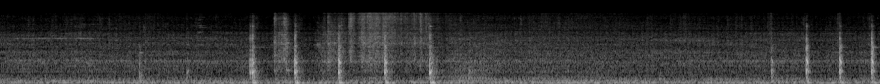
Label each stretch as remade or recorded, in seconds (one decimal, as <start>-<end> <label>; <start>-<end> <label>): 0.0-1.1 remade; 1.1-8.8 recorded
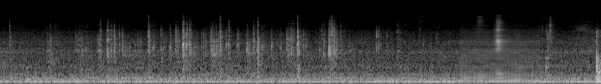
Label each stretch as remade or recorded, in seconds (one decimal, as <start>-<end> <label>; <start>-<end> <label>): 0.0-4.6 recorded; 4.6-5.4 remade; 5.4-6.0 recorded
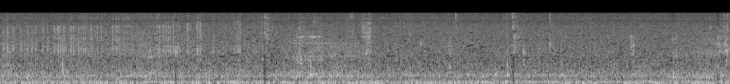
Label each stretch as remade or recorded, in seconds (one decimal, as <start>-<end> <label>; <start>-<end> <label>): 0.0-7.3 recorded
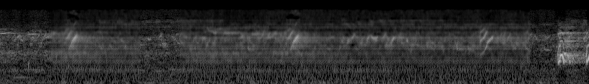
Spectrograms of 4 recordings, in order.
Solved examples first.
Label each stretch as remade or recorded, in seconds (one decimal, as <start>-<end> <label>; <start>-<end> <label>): 0.0-0.5 recorded; 0.5-1.4 remade; 1.4-1.8 recorded; 1.8-5.3 remade; 5.3-5.9 recorded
